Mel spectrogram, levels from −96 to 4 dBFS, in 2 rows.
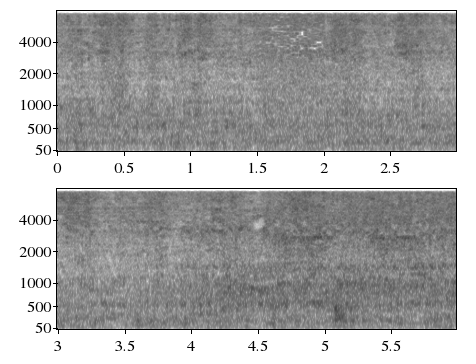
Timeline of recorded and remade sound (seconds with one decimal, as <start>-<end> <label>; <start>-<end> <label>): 0.0-1.5 remade; 1.5-2.0 recorded; 2.0-6.0 remade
